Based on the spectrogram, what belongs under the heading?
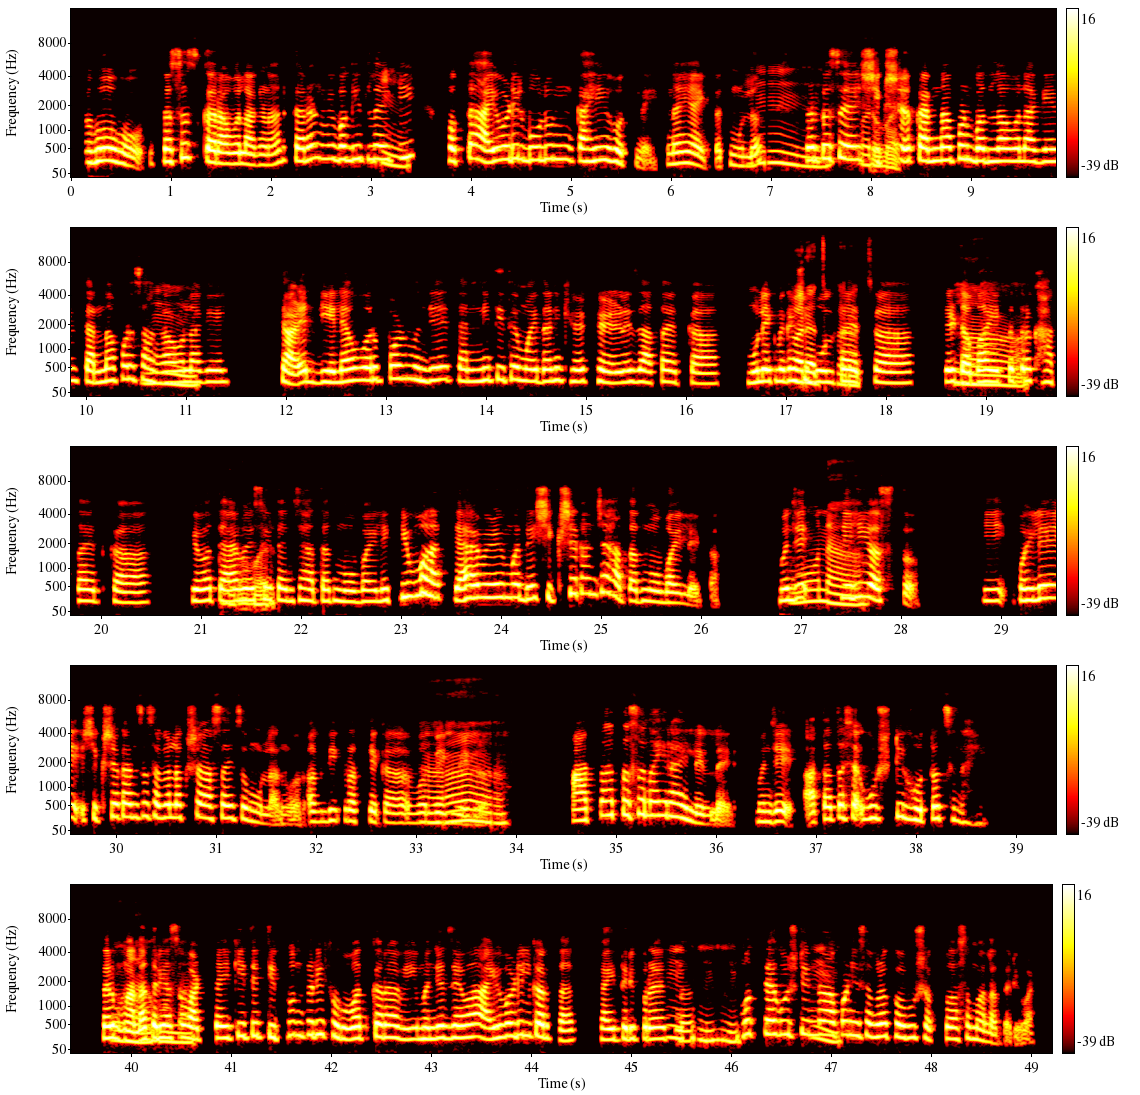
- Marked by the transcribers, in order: drawn out: "हं"; drawn out: "हां"
- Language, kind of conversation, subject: Marathi, podcast, डिजिटल शिक्षणामुळे काय चांगलं आणि वाईट झालं आहे?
